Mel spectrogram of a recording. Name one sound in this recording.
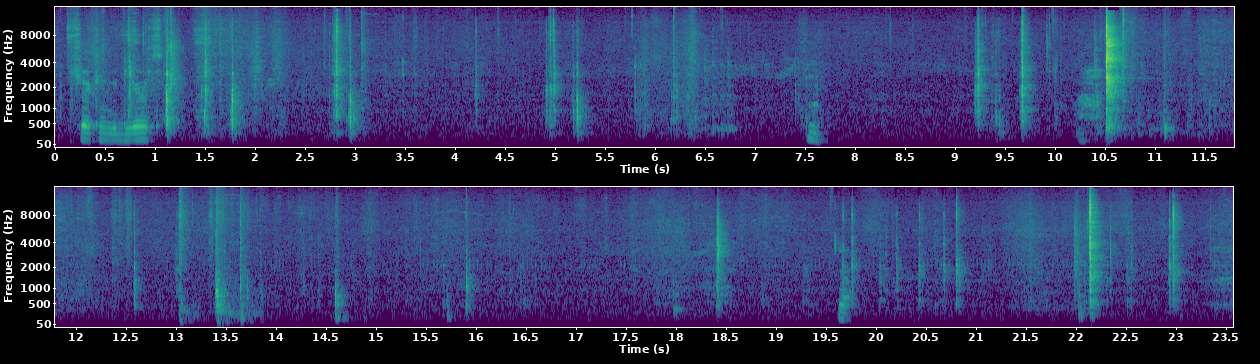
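Metal parts of an aluminium engine casing clink and knock as they are handled.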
